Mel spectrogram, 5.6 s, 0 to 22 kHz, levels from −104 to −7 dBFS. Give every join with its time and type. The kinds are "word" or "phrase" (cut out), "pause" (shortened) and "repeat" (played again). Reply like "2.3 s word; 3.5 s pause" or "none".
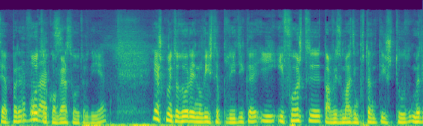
none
